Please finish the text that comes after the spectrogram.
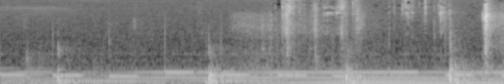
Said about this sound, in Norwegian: Han snur seg mot safen og fikler med nøklene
